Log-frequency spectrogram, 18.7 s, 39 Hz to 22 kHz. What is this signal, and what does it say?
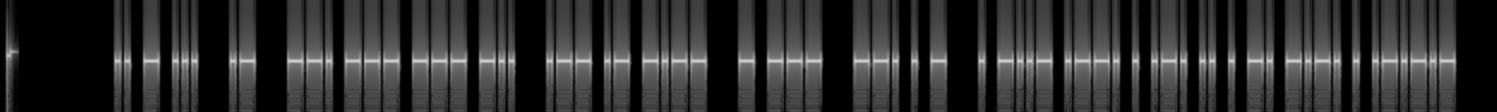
Morse code, heard as a keyed tone, about 20 wpm, 700 Hz. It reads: ITS A GOOD WAY TO GET EXPERIENCE.
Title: Sentences from Top 1000 Words - Review Part 3 - 20wpm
